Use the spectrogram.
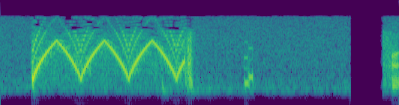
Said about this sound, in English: What was that siren there? Was that you or me? It wasn't me.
